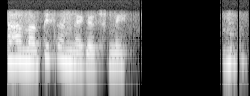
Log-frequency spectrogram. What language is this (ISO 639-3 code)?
san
